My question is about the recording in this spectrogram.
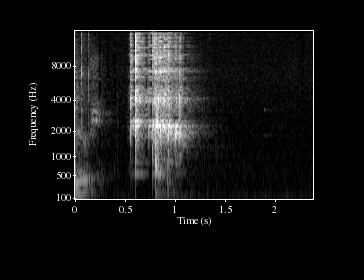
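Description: Metal screw cap of a small glass mason jar scraping and clinking against the jar as it is opened, one short burst about half a second in.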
